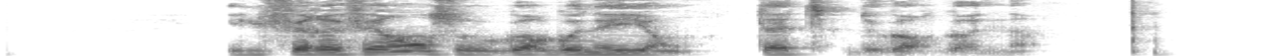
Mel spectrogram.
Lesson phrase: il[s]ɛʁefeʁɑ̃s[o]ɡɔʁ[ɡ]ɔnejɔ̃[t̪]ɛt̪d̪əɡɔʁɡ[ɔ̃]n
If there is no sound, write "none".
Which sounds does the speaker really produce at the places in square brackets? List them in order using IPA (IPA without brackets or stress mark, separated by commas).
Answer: f, o, ɡ, t̪, ɔ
